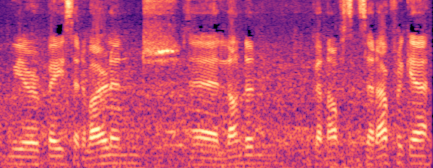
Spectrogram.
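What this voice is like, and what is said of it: Texan accent. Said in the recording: “Can you not tell from my accent? ... You do definitely have a Texan accent.”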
